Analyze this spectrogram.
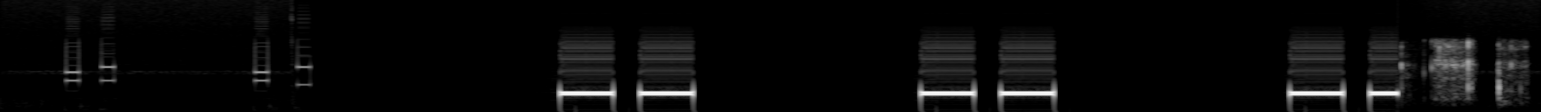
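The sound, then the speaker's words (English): A telephone call is dialed and rings. A few short keypad tones come first, then three double-pulse ringing tones at a steady pace, with a brief burst of noise at the end. “Should we just try and give him a call? Let's do it. Okay, give me one moment. I'm going to dial him in here.”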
